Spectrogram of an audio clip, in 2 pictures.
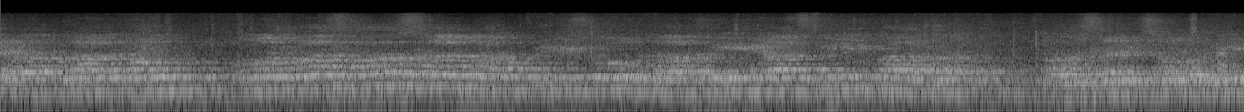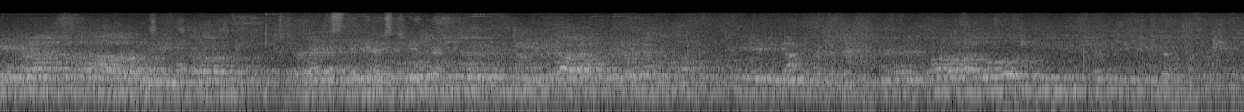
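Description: Men chant together in a slow, steady hymn, echoing in a large hall.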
